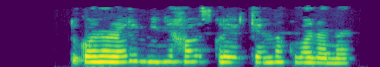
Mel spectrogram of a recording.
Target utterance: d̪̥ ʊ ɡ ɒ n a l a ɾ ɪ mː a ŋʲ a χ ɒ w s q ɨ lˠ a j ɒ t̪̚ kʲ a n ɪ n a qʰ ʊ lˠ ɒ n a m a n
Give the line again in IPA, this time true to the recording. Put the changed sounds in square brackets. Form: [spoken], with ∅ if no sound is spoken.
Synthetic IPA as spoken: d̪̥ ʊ ɡ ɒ n a l a ɾ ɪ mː [e] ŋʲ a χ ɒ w s q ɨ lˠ a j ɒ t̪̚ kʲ a n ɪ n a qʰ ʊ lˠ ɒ n a m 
